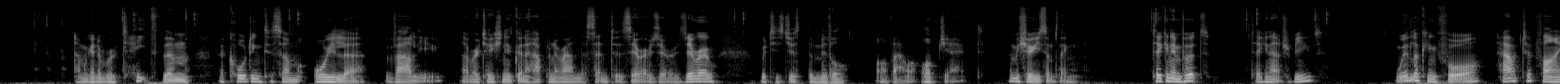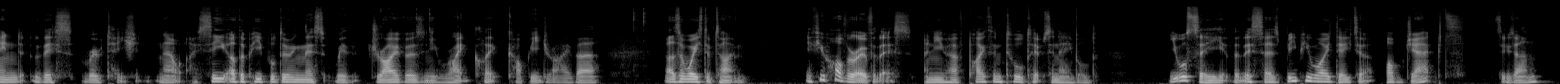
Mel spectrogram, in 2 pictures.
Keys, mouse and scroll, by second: 0.1 Down, 1.7-2.9 drag, 5.8-6.2 middle drag, 6.3-6.7 ctrl+middle drag, 6.8 ctrl+middle click, 7.2 click, 7.6 ctrl+h, 10.1 middle click, 10.6 shift+a, 14.3 n, 19.6 right click, 21.8 click, 23.4-24.9 scroll up 4.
